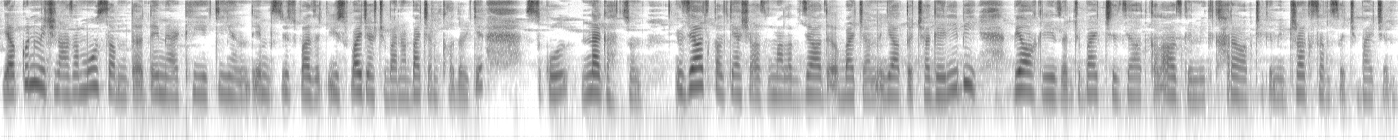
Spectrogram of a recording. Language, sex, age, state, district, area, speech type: Kashmiri, female, 30-45, Jammu and Kashmir, Budgam, rural, spontaneous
